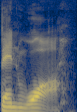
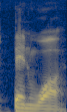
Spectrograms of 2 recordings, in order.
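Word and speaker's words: Benoît: pronounces his own name and he pronounces it Benoit that's what Roger does Benoit which sounds really cool but I do think that it's wrong I know that it's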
